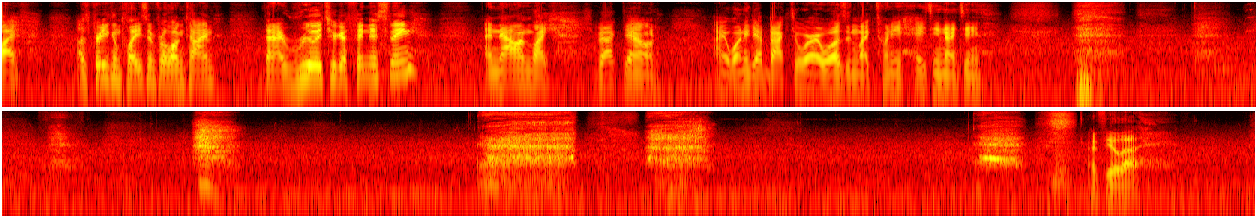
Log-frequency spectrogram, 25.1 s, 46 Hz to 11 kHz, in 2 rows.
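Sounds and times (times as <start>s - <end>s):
man exhaling and sighing: 10.0s - 13.8s, 14.4s - 15.0s, 17.3s - 19.7s, 22.3s - 24.2s.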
